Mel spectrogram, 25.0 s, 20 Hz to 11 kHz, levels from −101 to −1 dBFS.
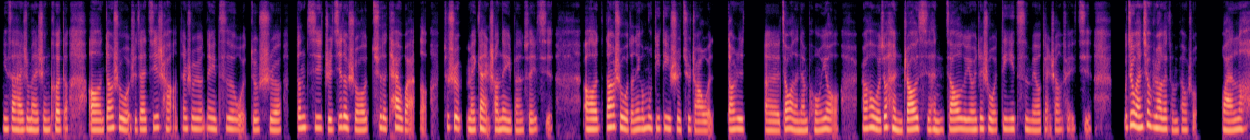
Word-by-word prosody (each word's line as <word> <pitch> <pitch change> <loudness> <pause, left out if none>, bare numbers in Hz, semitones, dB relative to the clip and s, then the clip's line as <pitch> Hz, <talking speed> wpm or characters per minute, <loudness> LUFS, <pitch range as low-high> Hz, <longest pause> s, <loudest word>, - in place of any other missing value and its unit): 印 205 -2 -1
象 205 -1 +1
还 190 -1 +2
是 200 +2 -1
蛮 190 -1 +2
深 195 0 -2
刻 195 -1 +2
的。 210 - -7 0.4
呃， 190 0 +4
当 220 +1 +3
时 225 - -1
我 200 +1 +2
是 205 -2 -6
在 200 0 +1
机 225 +3 -3
场， 220 0 -5
但 215 0 -3
是 210 -1 -1
那 220 - -3
一 205 -1 +2
次 210 0 -2
我 195 - -3
就 190 0 -2
是 185 -1 -1 0.3
登 225 +1 +2
机 230 -1 -3
值 200 -2 0
机 230 +4 -2
的 230 -2 +5
时 205 - -4
候 190 +1 +1
去 230 - -2
得 215 - +3
太 230 +2 +4
晚 195 -3 -2
了， - - -9 0.3
就 235 - -7
是 225 -3 +2
没 195 -2 +1
赶 195 0 +1
上 195 0 0
那 205 0 +2
一 190 - 0
班 185 -1 -5
飞 190 0 -4
机。 205 - -11 0.6
呃， 200 -1 +4
当 240 +1 +6
时 240 - +1
我 210 -3 +4
的 180 - -4
那 200 +2 0
个 205 - 0
目 225 +1 +1
的 215 0 -3
地 215 0 -1
是 205 0 -1
去 205 +2 -5
找 180 -2 -2
我 175 0 -3 0.3
当 195 0 +2
时， 200 -1 +3 0.4
呃， 180 -1 -1
交 200 +4 +2
往 210 -2 +2
的 180 - -1
男 180 0 -1
朋 190 -1 -3
友。 200 -1 -1 0.4
然 215 0 +1
后 230 0 +4
我 200 -2 +3
就 230 +5 +4
很 205 -6 +1
着 200 +2 +6
急、 210 -1 -5
很 190 -1 -2
焦 200 +1 +3
虑， 200 -1 +2
因 195 - +1
为 195 - +1
这 210 +1 0
是 210 0 -2
我 190 -1 0
第 200 +1 -4
1 200 - +2
次 205 0 -8
没 190 -1 -3
有 180 0 -2
赶 200 +2 -9
上 190 +1 -6
飞 205 0 -12
机。 - - -11 0.6
我 - - -4
就 275 +4 +5
完 240 -2 +6
全 280 +3 +2
不 245 - -4
知 230 - +4
道 220 - +5
该 205 - +3
怎 200 -2 -9
么 180 0 -5
办， 195 - -6
我 - - -7
说：” - - -12 0.5
完 185 -1 +1
了， 200 0 0
200 Hz, 255 characters per minute, -23 LUFS, 190-215 Hz, 0.6 s, 当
